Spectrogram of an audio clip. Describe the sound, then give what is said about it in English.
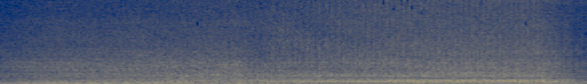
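A car engine rumbles steadily as the vehicle pulls into a garage, a low droning hum whose tone shifts partway through before settling into an even idle, with no voices. “Just as Racheli walked toward the counter to treat herself to a cake as a celebration, she heard her parents' car pull into the garage.”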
